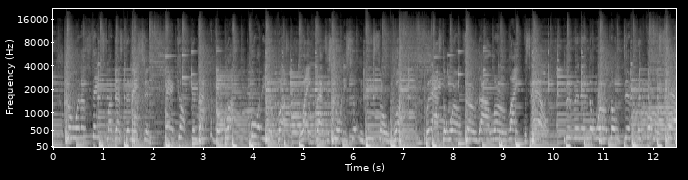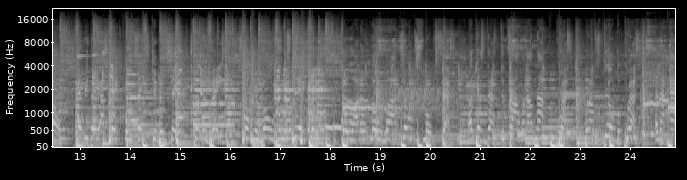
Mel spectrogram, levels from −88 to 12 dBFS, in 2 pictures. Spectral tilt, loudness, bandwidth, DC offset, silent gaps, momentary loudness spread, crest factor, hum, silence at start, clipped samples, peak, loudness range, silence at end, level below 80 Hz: -5 dB/octave; -13 LUFS; 17 kHz; under 0.1%; none; 5 LU; 12 dB; none; 0 s; 0.1%; 0 dBFS; 2 LU; 0 s; -18 dBFS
